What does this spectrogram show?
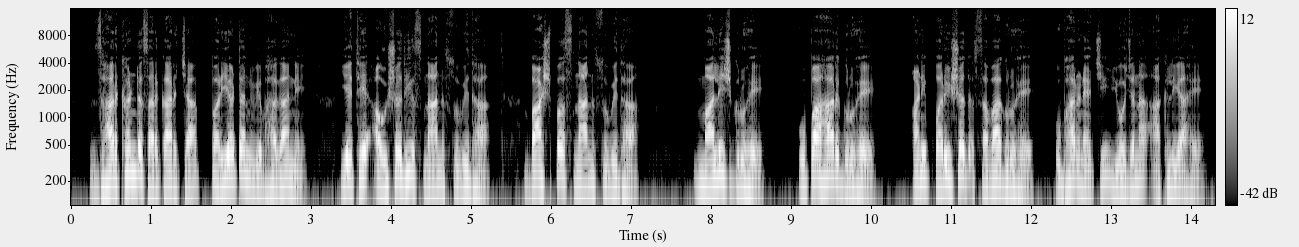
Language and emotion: Marathi, neutral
